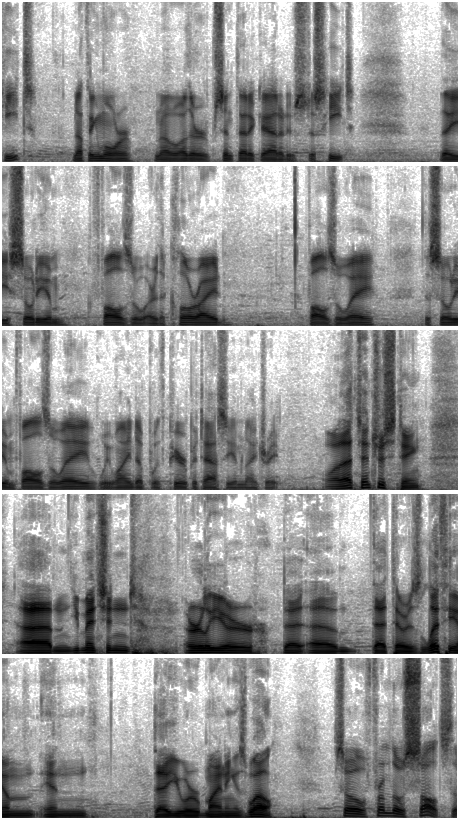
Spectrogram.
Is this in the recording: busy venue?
yes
